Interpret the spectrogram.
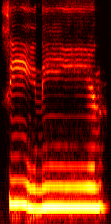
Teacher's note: نین کیونکہ اور بھی لمبا اس لیے ہو رہا ہے کیونکہ ہمارے پاس ڈبل جزم آ رہا ہے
